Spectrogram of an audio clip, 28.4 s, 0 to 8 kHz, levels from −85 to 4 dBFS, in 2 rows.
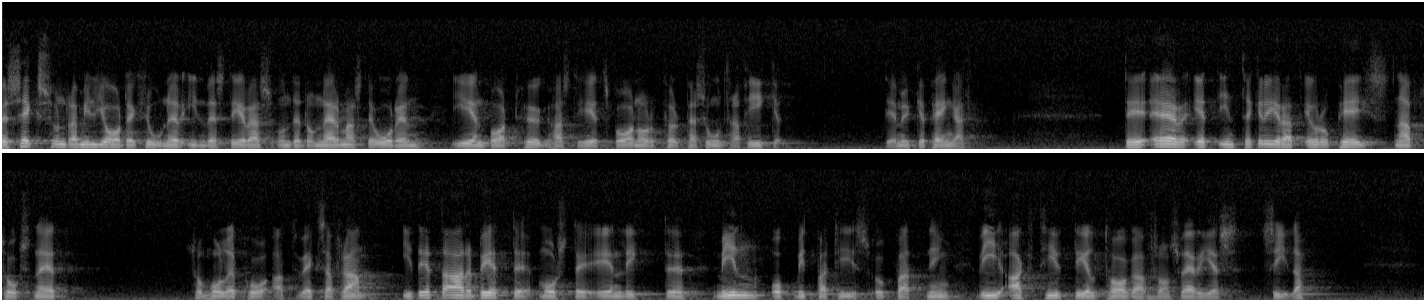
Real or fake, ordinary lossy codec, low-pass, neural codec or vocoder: real; none; 7.2 kHz; none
